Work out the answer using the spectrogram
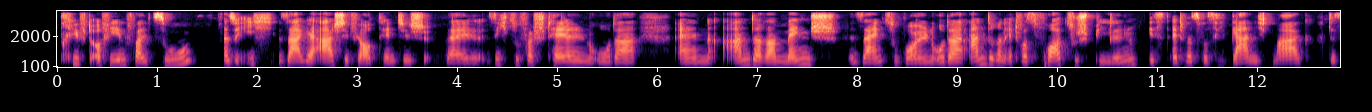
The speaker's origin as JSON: {"language": "German", "country": "Austria"}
